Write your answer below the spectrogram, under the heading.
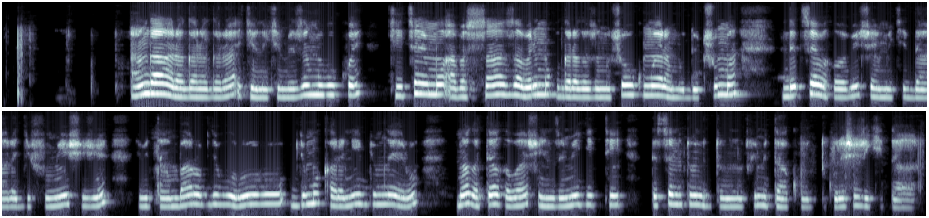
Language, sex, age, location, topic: Kinyarwanda, female, 18-24, Gakenke, government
